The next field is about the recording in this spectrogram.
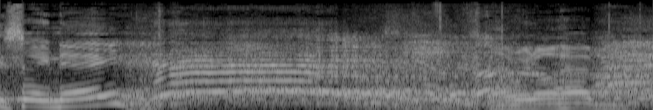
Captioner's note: some Applause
